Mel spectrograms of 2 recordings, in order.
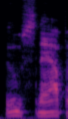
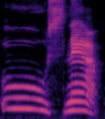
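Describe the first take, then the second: First: Low, much softer ooh snap; quiet low aside; muttered ooh snap. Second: High, sassy ooh snap; high playful taunt; mock sassy ooh snap. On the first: Pretend. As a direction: mutter it under your breath. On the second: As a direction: squeal it like a gossiping teen. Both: Mock crowd reacting to insult.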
